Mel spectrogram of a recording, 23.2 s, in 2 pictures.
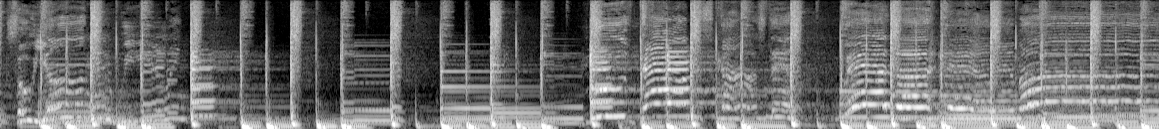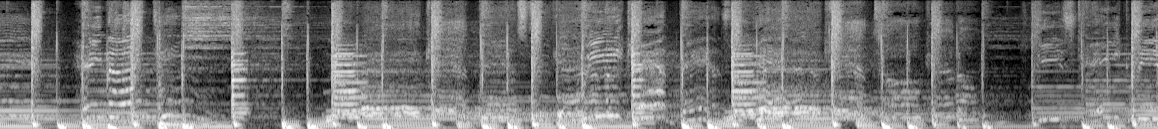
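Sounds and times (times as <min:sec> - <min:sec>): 
80s drum machine beat: 0:00.0 - 0:23.1.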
